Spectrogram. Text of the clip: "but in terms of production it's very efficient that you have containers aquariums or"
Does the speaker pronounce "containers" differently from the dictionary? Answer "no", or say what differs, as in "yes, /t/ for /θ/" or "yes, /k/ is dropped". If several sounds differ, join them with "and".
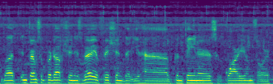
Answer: yes, /s/ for /z/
